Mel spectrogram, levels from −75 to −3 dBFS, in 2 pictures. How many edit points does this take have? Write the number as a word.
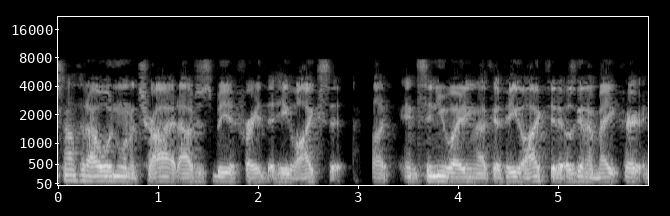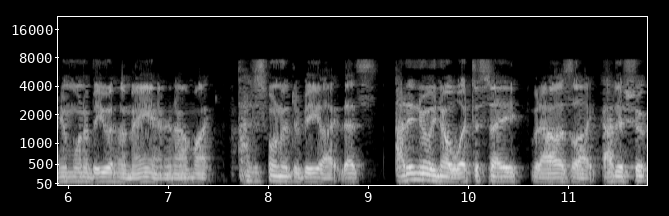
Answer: one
